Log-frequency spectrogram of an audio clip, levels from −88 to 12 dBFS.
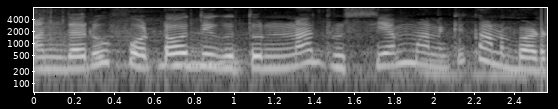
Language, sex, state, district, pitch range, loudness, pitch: Telugu, female, Andhra Pradesh, Krishna, 250-295 Hz, -15 LUFS, 280 Hz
